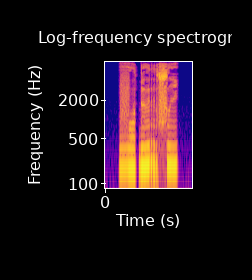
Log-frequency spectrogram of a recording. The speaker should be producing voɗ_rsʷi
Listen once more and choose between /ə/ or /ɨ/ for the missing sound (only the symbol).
ɨ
